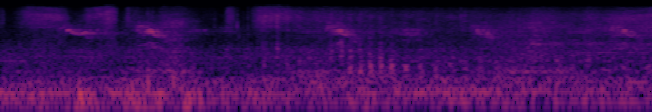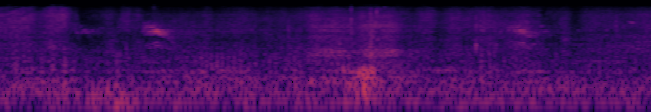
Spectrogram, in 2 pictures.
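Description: Small birds chirping: short high chirps repeated every second or so, faint.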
